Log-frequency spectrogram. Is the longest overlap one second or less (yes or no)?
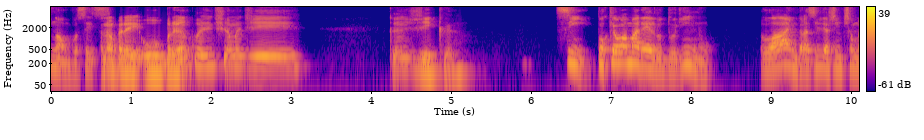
yes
